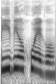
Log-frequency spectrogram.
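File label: video Games, Spanish, female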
